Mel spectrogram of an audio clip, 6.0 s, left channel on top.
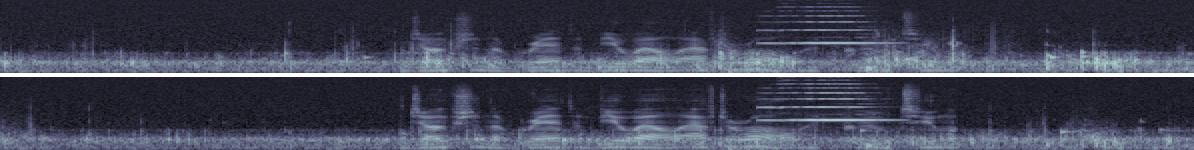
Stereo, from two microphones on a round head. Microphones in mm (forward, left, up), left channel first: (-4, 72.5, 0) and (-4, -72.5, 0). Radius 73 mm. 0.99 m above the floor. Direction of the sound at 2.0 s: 85° right.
